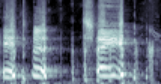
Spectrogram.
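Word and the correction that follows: Ethel Cain: Ethel Kane.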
